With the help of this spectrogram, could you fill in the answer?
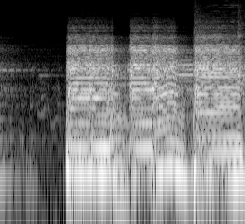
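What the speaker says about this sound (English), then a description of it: "so I have a spring reverb turned on." Electric guitar played through an amp with spring reverb: three ringing chords struck in succession, bright and sustained, each note trailing off into a soft reverberant wash.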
